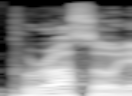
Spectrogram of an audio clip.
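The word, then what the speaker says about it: Purrazzo: Ja, aber die die die die die Purasso oder wie spricht man sie aus? – Ähm, mhm. – Ähm, Purasso, ja.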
